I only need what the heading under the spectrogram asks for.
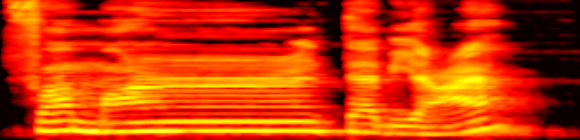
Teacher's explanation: you will have to hold your sound equal to 1 second into your nose. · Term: gunna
